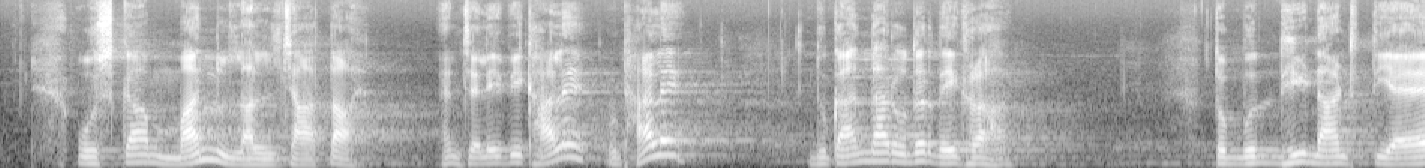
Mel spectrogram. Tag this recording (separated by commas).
Speech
